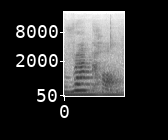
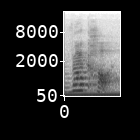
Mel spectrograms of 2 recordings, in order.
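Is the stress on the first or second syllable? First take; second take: first; first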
